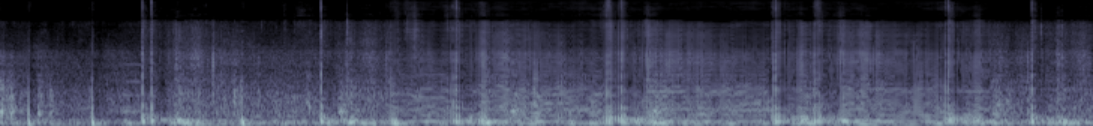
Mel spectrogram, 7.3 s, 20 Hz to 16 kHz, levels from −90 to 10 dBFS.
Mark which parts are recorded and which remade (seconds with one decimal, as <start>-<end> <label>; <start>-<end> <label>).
0.0-2.6 recorded; 2.6-6.6 remade; 6.6-7.3 recorded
